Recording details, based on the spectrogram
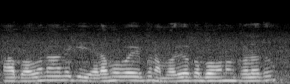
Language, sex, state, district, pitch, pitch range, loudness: Telugu, male, Telangana, Mahabubabad, 170 Hz, 160-180 Hz, -16 LUFS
